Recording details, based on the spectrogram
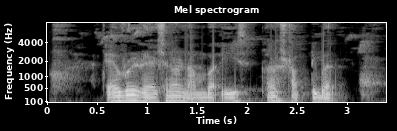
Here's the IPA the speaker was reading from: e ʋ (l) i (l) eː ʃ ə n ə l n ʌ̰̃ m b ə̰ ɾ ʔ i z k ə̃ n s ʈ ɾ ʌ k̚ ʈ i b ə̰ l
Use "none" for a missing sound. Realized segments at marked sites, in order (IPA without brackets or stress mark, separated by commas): ɾ, ɾ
